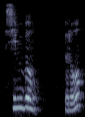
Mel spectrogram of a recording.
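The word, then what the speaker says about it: 新聞: 발음도 한 박으로 발음을 해야 하니 우리말 받침처럼 신붕으로 읽으면 안 됩니다. 신붕 4박으로 정확히 읽어주세요.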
